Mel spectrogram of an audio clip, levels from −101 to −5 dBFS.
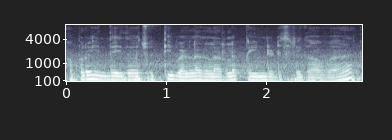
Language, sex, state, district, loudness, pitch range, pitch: Tamil, male, Tamil Nadu, Kanyakumari, -14 LUFS, 125-140 Hz, 135 Hz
